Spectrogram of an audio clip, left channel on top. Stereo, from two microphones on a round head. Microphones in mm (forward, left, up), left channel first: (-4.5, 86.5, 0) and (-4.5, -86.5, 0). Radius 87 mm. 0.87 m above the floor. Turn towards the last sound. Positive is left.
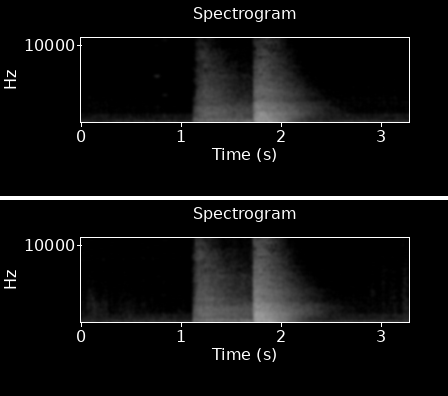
turn(degrees=-55)  # may be behind; listen again after turning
